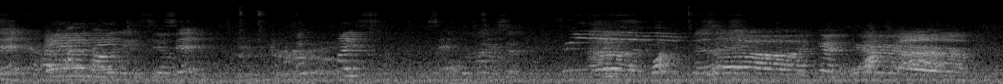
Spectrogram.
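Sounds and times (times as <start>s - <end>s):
people talking: 2.9s - 9.8s.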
